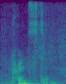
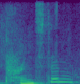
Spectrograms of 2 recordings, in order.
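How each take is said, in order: First: PRINCETON falling, settled and lower; softer, low PRINCETON with a final fall; confirming PRINCETON. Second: PRINCETON rising like a question; PRINCETON? with an unsure upward lift. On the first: Confirms the name after querying it. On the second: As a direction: say PRINCETON as if checking, voice going up. Unsure of the name, then confirms. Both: Real, not acted.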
